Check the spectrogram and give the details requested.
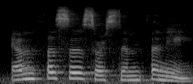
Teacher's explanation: Or we may also have another kind of funny nasal that's allophonic. Labiodental, for example, in a word like emphasis or symphony.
